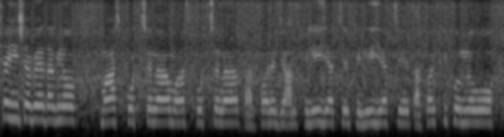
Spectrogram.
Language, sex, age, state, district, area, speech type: Bengali, female, 30-45, West Bengal, Dakshin Dinajpur, urban, spontaneous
